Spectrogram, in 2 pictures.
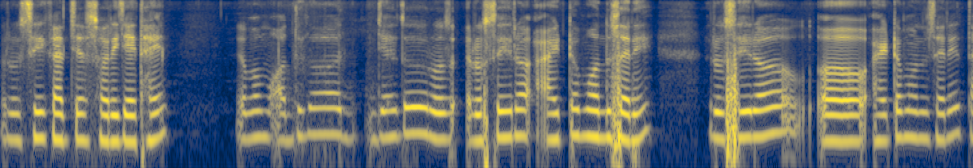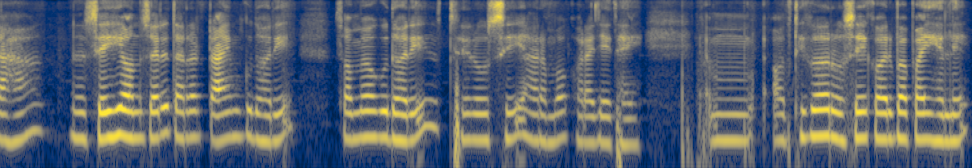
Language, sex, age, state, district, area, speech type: Odia, female, 18-30, Odisha, Ganjam, urban, spontaneous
